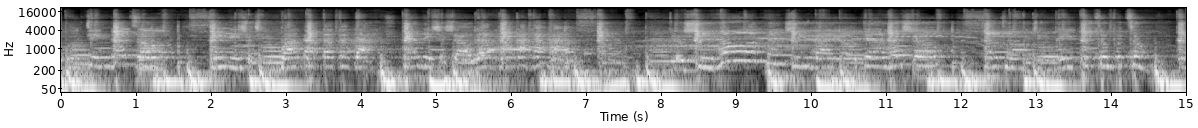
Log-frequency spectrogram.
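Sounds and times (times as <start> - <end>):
pulsing bass beat: 0.0 - 3.4, 4.3 - 8.7, 9.4 - 13.8, 14.6 - 15.0
pop song over sound system: 0.0 - 15.0
woman singing: 0.0 - 15.0
drum hits: 4.3 - 8.8.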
